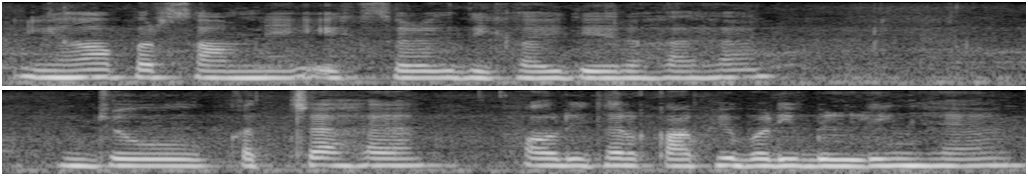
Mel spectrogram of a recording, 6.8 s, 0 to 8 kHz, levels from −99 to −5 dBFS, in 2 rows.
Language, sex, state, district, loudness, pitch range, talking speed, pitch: Hindi, female, Jharkhand, Sahebganj, -28 LUFS, 195-210 Hz, 160 wpm, 200 Hz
